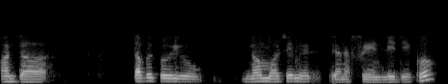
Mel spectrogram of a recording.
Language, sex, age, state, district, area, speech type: Nepali, male, 18-30, West Bengal, Darjeeling, rural, conversation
